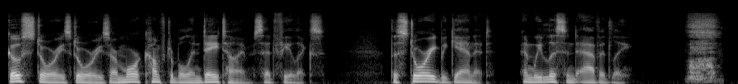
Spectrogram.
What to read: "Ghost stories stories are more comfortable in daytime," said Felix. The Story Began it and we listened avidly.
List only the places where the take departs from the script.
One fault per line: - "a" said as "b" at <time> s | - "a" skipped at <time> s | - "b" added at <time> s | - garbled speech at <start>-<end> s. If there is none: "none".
none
